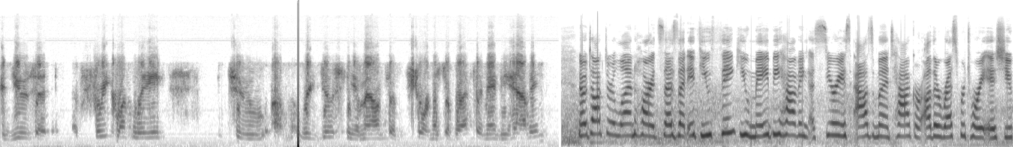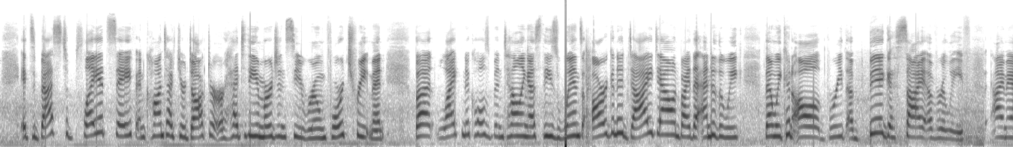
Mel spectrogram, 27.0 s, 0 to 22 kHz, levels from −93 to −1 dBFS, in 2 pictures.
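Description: A single sharp bang cuts through the sound at 3.97 s and again at 21.04 s. Both are invalid numbers at full scale: a calculation returned infinite or undefined values, pinning the output to its extreme for about 10 ms, too short to split into two pops.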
